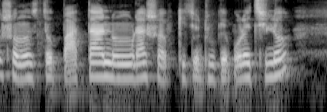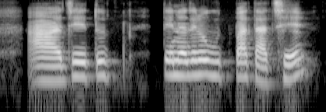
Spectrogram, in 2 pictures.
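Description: The woman's voice sits at a medium pitch with a monotone, flat intonation. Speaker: lifestyle vlogger. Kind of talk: casual vlog narration.

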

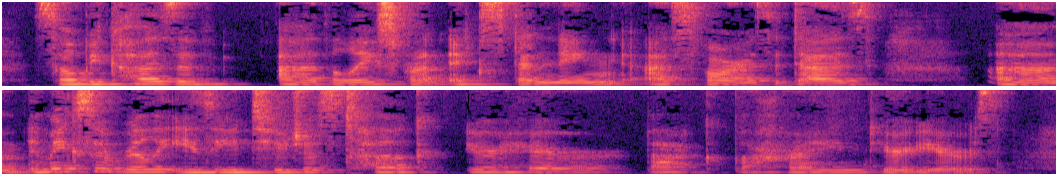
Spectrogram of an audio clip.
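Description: Fairly slow speech from a woman amid audible room echo. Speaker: wig reviewer. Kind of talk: product review chat. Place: home room.

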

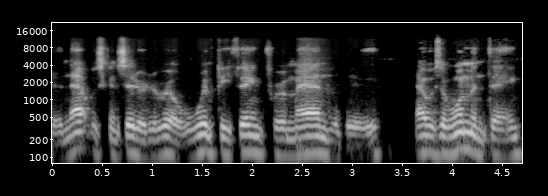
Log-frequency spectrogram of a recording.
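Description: Against a quiet background, a man speaks at a medium pitch in a dark, mellow tone with fairly even intonation. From US West, northern Utah. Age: 80s. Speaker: dentist and educator. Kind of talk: interview. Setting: video call. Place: office. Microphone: webcam.

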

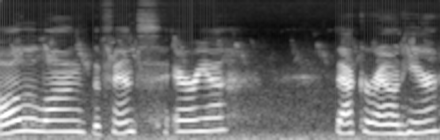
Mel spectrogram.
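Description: A woman speaks in a high voice with ordinary pitch variation. The sound is dry with no echo, and there is light background noise. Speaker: vlogger. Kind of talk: casual vlog chat. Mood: cheerful, relaxed. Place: bicycle. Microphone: phone near.

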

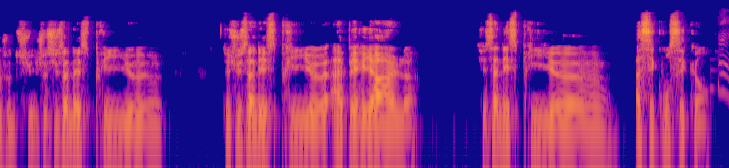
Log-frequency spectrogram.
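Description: In a put-on character voice, a booming speaker goes at a fairly slow pace with monotone, flat intonation and long, frequent pauses. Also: man, medium pitch for a man. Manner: imperious, pompous.

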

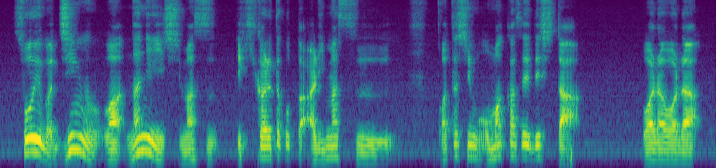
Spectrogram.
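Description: Vocal fry runs through a man's fairly high voice. His pitch swings very widely at a moderate pace. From Japan, Niigata; Japan. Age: 20s. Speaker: drinking video creator; drinking livestreamer. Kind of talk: casual solo vlog monologue; casual vlog chat, responding to viewer comments. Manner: casual, many fillers. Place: home room. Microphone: webcam.

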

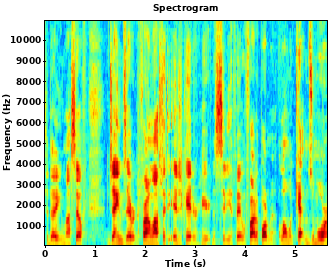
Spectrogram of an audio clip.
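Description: Talking at a very fast pace, a man keeps his intonation fairly even. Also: medium pitch for a man.

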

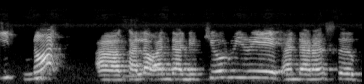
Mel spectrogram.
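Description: With fairly even intonation, a woman speaks at a high pitch, and audible room echo surrounds her. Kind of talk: interview answer, health advice. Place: office. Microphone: video call.

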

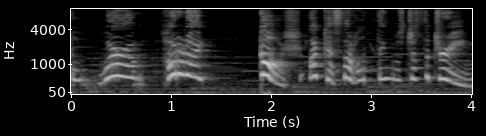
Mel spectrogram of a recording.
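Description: A squeaky, put-on character voice at an extremely high pitch moves at a moderate pace, with faint music in the background. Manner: bewildered, cartoonish.

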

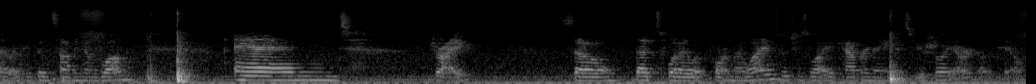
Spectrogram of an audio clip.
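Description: A woman at a fairly slow pace, with long, frequent pauses over loud background noise. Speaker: wine vlogger. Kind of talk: casual vlog chat. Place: kitchen. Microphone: camera far.

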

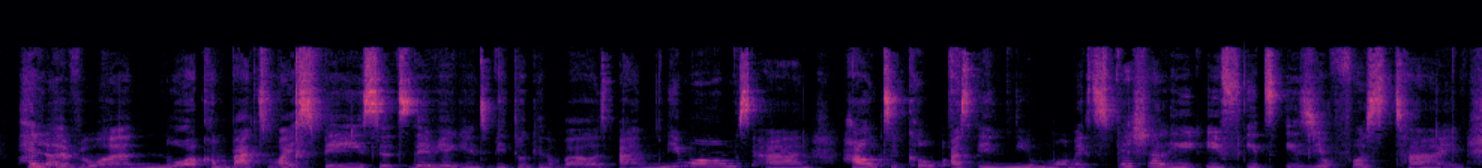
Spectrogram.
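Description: With a Nigerian accent, a woman speaks at a fairly slow pace with hardly any pauses and ordinary pitch variation, her voice carrying audible room echo. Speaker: vlogger, nurse and midwife. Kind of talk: advice vlog. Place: home room.

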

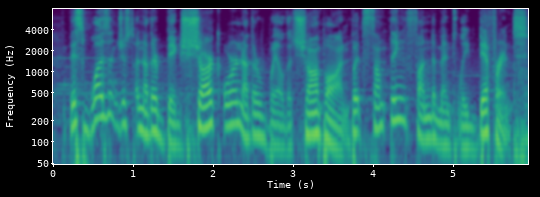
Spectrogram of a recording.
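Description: Very wide pitch swings at a moderate pace, with music in the background. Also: man. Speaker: science video narrator. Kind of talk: documentary commentary. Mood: sarcastic, dramatic, humorous. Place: home room. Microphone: studio mic.

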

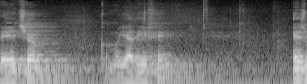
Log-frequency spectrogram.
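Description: Room echo can be heard around this man's voice. He takes a fairly slow pace. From Spain. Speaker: entrepreneur and book author; presenter. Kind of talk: formal speech. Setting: stage with audience. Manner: formal. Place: hall. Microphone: podium.

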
